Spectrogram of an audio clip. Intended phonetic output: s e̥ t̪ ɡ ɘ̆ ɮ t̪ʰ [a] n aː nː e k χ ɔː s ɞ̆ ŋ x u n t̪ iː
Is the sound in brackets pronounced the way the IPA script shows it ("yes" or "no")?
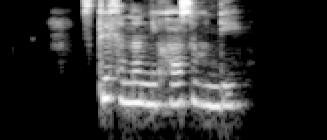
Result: yes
